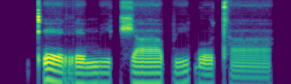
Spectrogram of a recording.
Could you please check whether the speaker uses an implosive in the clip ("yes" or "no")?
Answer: yes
